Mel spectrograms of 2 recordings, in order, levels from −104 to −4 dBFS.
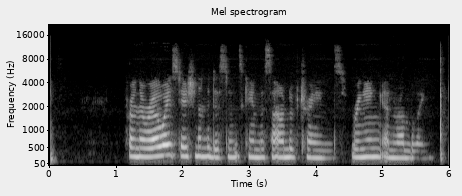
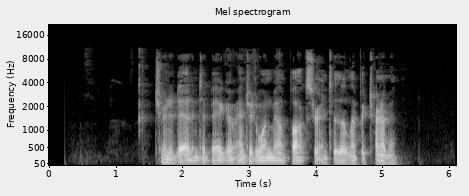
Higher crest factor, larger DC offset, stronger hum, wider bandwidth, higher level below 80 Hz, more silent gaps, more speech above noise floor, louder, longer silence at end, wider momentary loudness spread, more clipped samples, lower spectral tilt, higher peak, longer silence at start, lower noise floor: second, 16 dB vs 22 dB; neither; neither; about the same, 11.5 kHz vs 11 kHz; second, -80 dBFS vs -42 dBFS; neither; second, 51 dB vs 55 dB; second, -31 LUFS vs -25 LUFS; second, 0.1 s vs 0.9 s; first, 17 LU vs 6 LU; neither; about the same, -6 dB/octave vs -7 dB/octave; second, -14 dBFS vs -4 dBFS; second, 0.05 s vs 1.6 s; about the same, -81 dBFS vs -79 dBFS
